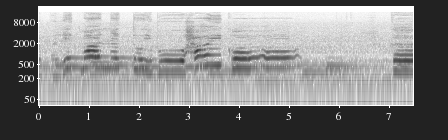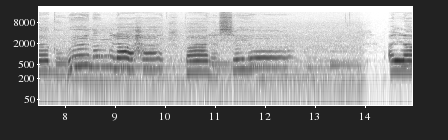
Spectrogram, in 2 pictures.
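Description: A young woman singing a melody with held, sliding notes over a backing track of sustained chords, pausing briefly about halfway through.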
